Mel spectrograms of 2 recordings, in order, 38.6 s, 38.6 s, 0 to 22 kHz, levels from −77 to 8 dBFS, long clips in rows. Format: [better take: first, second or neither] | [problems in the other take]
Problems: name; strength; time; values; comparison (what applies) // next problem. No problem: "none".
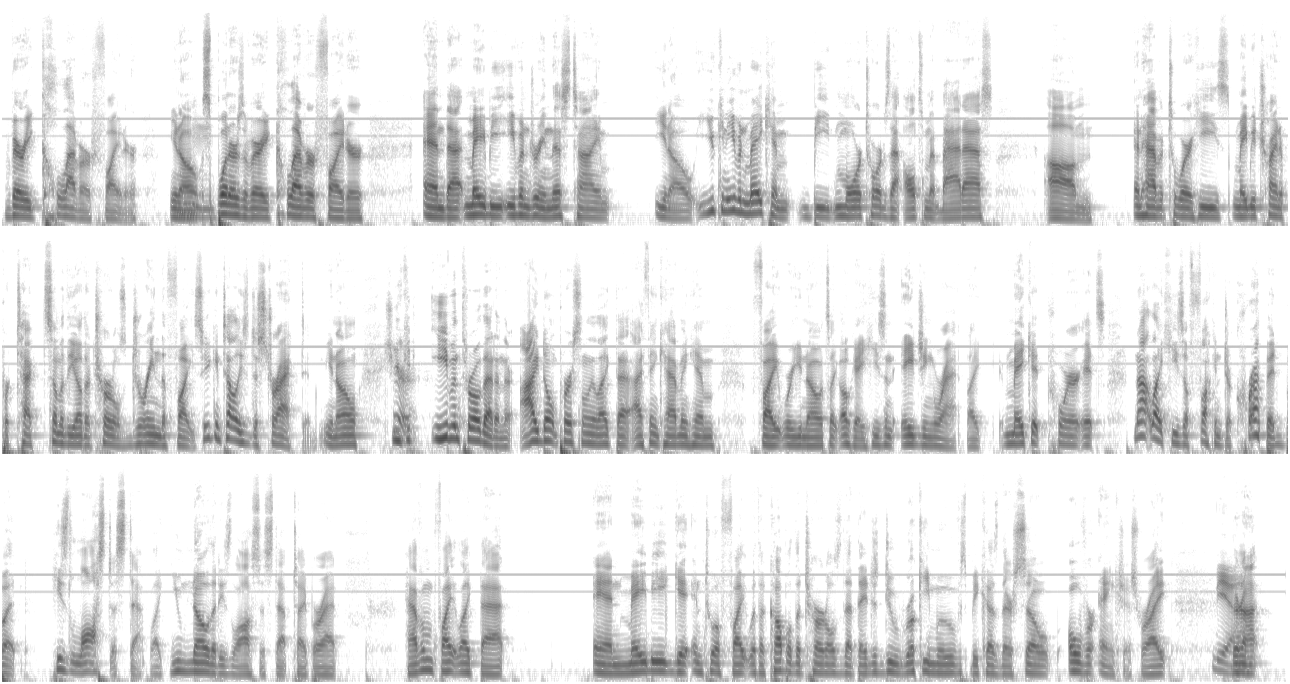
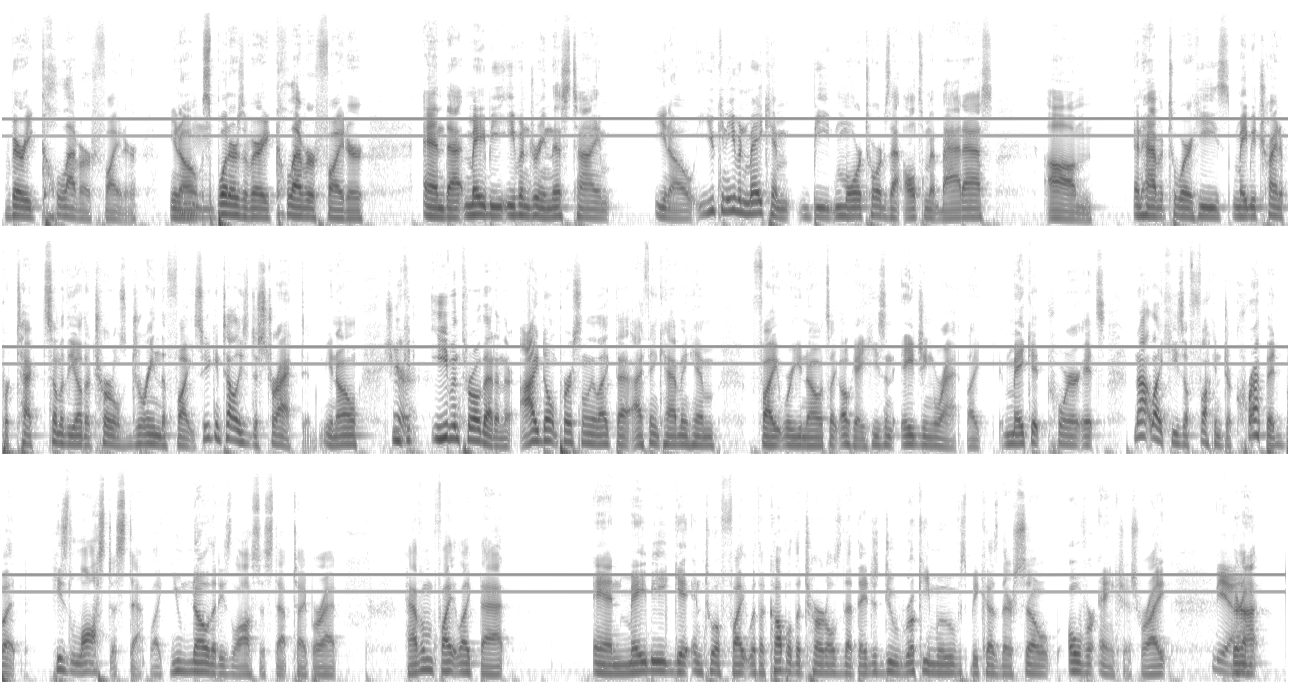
first | high-pitched whine; loud; throughout; 3 kHz, 10 dB below the speech; faint in the first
